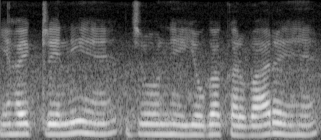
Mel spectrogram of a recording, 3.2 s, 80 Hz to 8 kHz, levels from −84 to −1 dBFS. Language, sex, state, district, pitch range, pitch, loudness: Hindi, female, Chhattisgarh, Raipur, 200-215 Hz, 210 Hz, -16 LUFS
